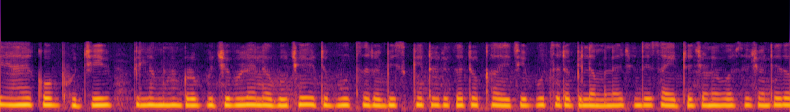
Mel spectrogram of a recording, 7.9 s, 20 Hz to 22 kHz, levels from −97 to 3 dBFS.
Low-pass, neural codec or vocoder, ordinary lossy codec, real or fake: 5.4 kHz; codec, 16 kHz, 4 kbps, FunCodec, trained on Chinese and English, 50 frames a second; none; fake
